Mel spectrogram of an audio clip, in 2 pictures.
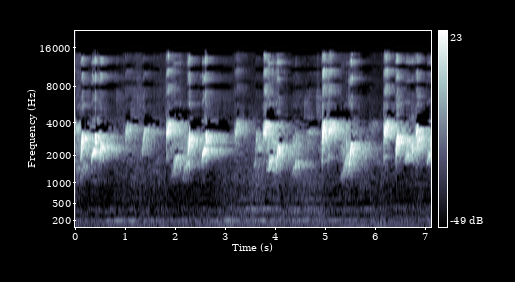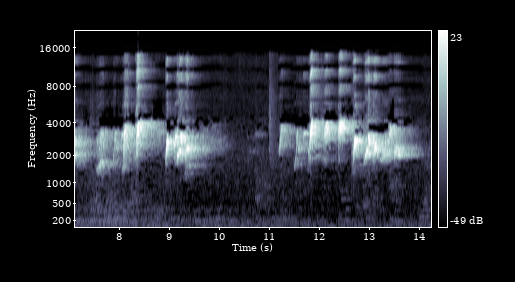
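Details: Red-whiskered bulbul singing "mơ ché nẹt" with lively wing play; a fast, continuous stream of warbled whistles for about ten seconds, then a short pause before the bird bursts into song again.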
